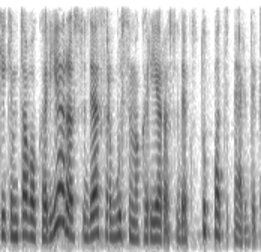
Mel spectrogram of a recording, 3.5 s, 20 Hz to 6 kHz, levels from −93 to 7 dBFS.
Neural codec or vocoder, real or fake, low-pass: none; real; 5.4 kHz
